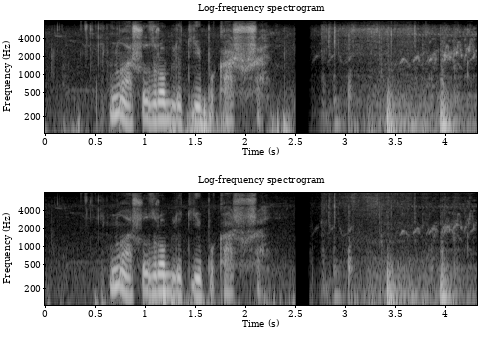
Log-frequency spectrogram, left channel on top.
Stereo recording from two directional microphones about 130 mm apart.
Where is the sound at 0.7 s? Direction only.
25° right (ahead or behind).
